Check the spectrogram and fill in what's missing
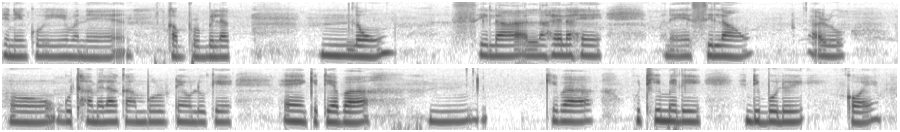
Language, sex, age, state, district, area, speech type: Assamese, female, 18-30, Assam, Sivasagar, rural, spontaneous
